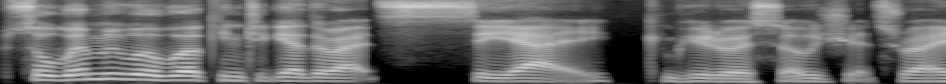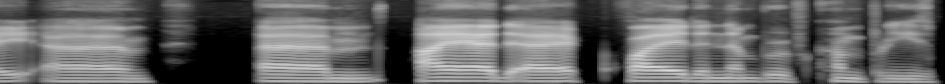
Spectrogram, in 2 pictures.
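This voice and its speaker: A middle-aged man with a Birmingham accent talks through his story in a relaxed, chatty way, often tagging his sentences with a questioning aside. His voice is smooth and clear, and it is recorded close and dry. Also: medium pitch, no echo. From England. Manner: chatty, frequent "right?" tags and light laughs. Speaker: startup founder, guest. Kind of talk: casual podcast interview.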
